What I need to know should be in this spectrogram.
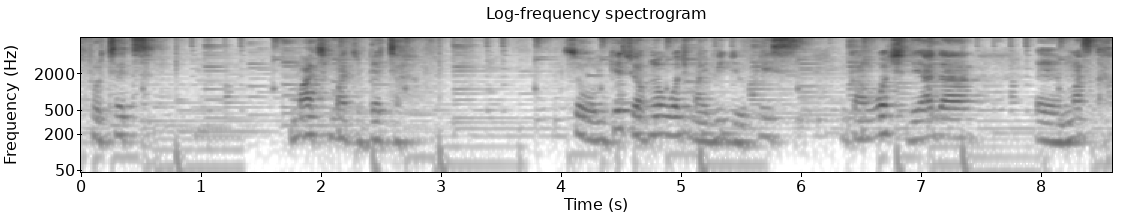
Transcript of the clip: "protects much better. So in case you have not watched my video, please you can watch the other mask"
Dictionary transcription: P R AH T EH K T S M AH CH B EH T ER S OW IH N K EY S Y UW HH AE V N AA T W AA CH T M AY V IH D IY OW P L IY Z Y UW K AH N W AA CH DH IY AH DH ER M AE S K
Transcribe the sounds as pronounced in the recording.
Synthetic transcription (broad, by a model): P R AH T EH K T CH M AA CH B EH T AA S OW IH N K EY S Y UW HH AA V N AA T W AA CH M AY V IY D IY OW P L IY S Y UW K AH N W AA CH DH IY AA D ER M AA S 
